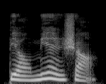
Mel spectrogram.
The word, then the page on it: 表面上: biǎo miàn shang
